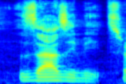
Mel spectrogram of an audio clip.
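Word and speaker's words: Zazie Beetz: Is it ZZ or Zaza Beats? – Say what? – How do you pronounce it? Zazie Beats? – Zazie Beats, right? – Zazie.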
